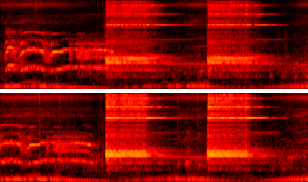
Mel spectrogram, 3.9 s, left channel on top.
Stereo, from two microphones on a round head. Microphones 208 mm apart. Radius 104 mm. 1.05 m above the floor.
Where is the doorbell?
45° right (ahead or behind), 5 m.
